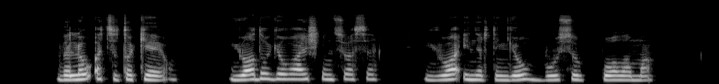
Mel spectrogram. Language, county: Lithuanian, Klaipėda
